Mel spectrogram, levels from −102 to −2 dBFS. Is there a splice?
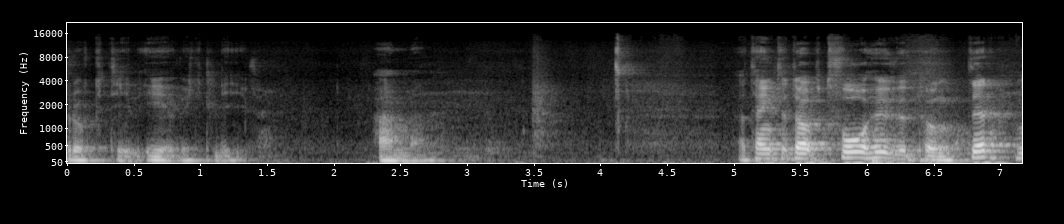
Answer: no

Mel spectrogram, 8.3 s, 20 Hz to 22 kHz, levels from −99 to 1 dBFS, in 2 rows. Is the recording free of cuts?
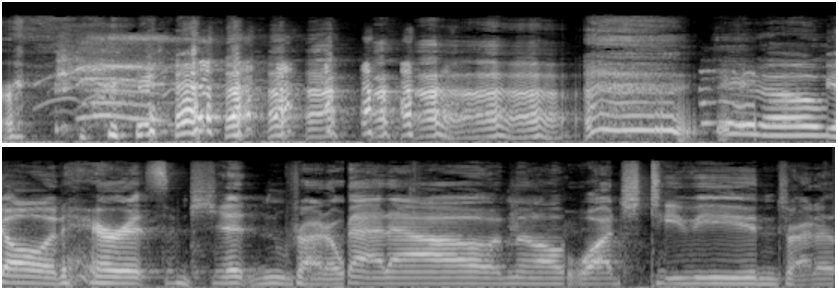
no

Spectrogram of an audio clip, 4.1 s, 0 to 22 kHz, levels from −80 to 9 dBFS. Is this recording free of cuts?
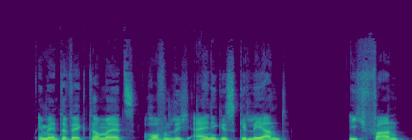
yes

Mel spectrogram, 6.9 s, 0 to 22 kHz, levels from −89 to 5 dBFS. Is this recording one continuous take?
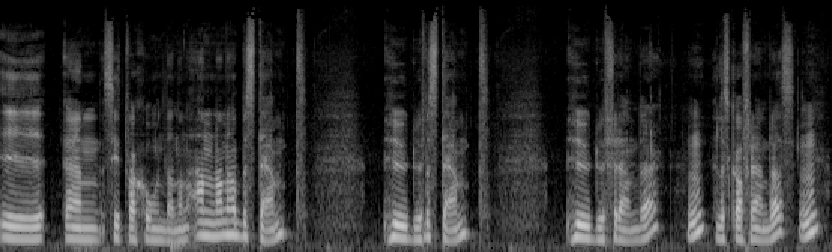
no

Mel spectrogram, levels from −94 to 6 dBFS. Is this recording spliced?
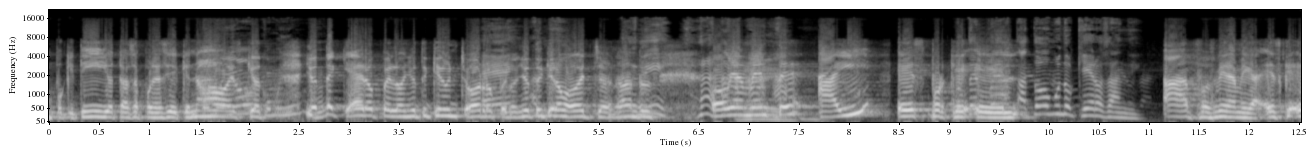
yes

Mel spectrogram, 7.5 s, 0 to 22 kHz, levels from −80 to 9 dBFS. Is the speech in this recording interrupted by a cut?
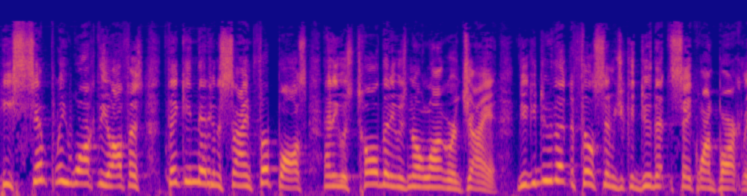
yes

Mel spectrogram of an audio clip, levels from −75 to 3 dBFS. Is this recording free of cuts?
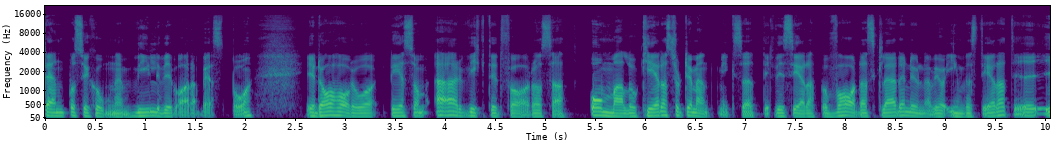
no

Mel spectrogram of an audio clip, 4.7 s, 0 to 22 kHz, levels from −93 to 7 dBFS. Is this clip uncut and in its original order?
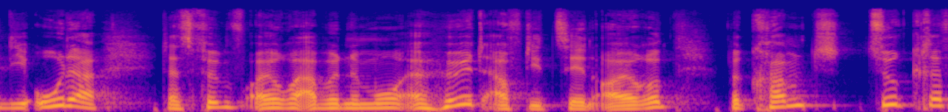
yes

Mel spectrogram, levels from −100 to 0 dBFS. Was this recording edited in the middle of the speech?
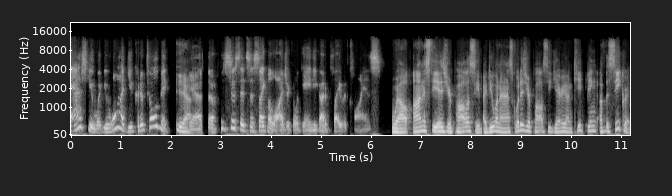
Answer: yes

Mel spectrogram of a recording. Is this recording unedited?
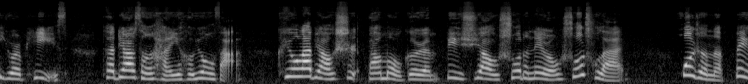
yes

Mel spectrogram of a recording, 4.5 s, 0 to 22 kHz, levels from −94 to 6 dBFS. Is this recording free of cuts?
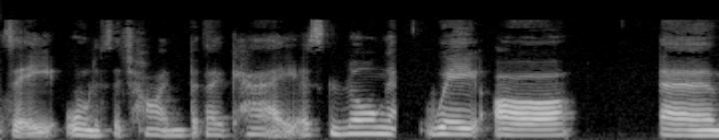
no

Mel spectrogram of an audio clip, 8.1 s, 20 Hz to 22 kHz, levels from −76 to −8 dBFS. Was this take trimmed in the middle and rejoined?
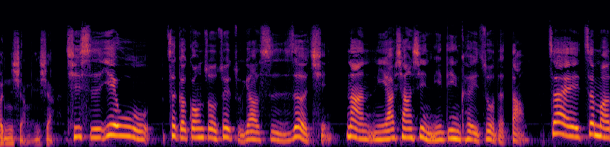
yes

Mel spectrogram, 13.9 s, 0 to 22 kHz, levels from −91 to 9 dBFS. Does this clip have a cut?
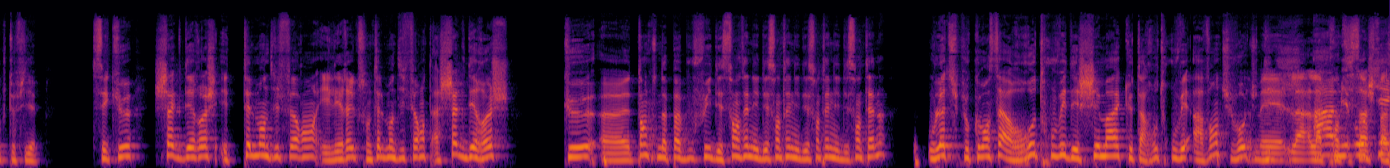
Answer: no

